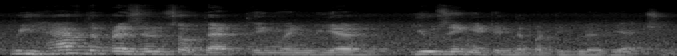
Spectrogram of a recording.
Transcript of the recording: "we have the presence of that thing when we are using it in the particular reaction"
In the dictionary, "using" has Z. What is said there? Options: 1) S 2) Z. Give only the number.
2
